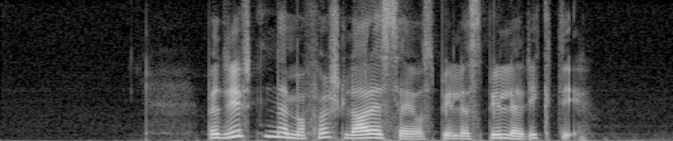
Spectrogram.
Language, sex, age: Norwegian, female, 37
